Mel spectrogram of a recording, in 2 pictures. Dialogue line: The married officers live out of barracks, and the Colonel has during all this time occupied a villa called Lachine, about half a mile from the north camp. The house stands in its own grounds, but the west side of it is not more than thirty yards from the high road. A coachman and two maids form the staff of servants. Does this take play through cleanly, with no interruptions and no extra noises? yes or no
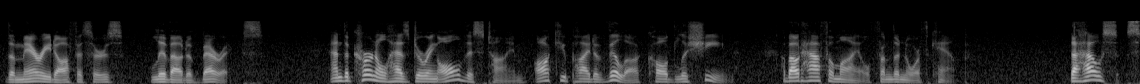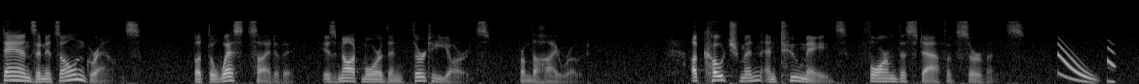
no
